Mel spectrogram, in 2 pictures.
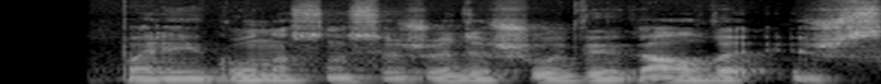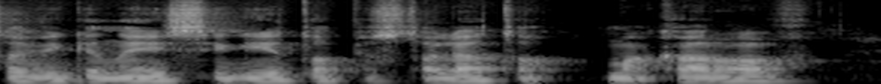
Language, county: Lithuanian, Kaunas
